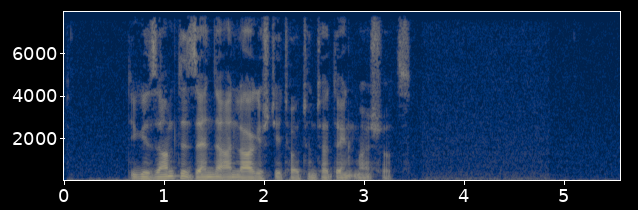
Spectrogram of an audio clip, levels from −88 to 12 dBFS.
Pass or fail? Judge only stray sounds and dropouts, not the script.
pass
